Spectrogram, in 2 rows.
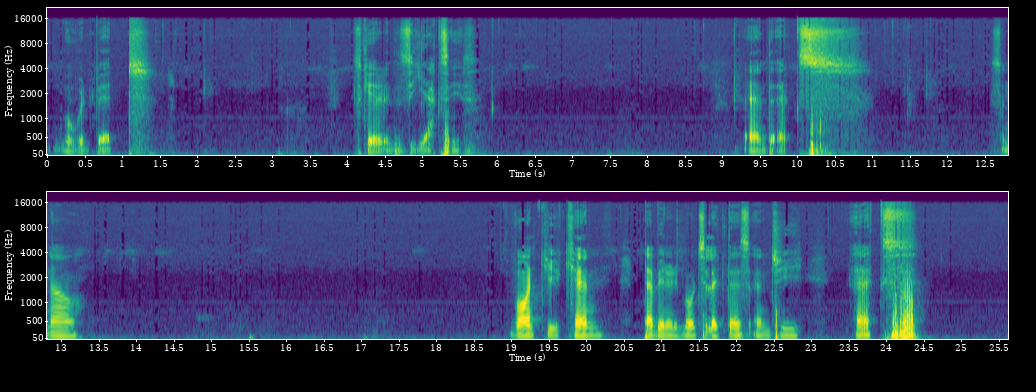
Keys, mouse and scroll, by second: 0.3 g, 2.1 KP_1, 3.8 s, 6.6 g, 9.1 s, 11.5-11.8 scroll down 1, 11.8-16.0 middle drag, 19.2-20.0 middle drag, 20.0 Tab, 21.0 click, 21.6 shift+click, 22.4 g.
